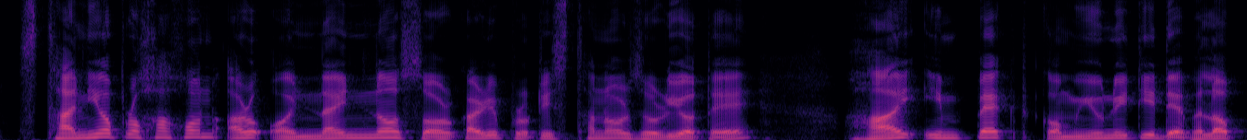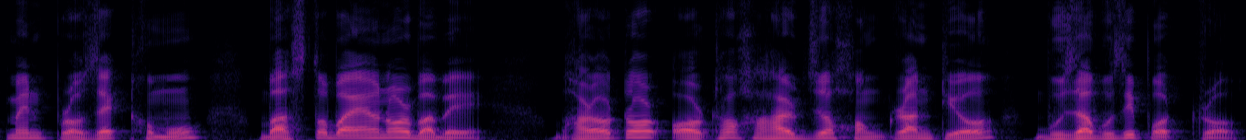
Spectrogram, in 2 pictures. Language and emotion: Assamese, neutral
